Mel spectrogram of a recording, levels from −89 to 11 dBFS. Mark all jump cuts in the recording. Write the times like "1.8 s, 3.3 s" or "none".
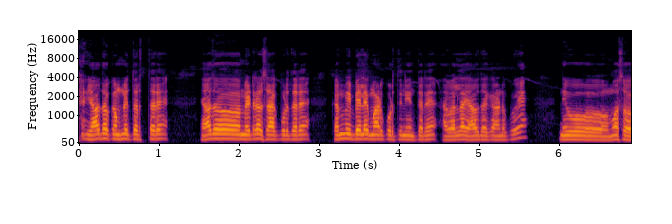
none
